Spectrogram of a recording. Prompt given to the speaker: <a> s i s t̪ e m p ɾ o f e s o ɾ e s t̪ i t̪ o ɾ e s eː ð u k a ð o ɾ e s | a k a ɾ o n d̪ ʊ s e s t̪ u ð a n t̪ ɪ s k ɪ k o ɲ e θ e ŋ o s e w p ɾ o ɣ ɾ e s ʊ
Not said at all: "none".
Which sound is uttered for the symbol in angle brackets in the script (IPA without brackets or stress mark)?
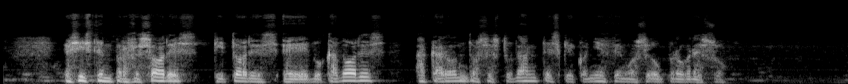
e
